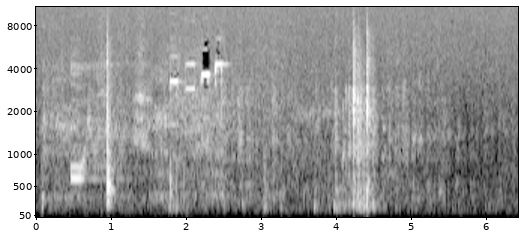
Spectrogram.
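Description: A dog panting quietly, with a few soft knocks, a few brief high tones about two seconds in, and a short louder burst a little after four seconds.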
